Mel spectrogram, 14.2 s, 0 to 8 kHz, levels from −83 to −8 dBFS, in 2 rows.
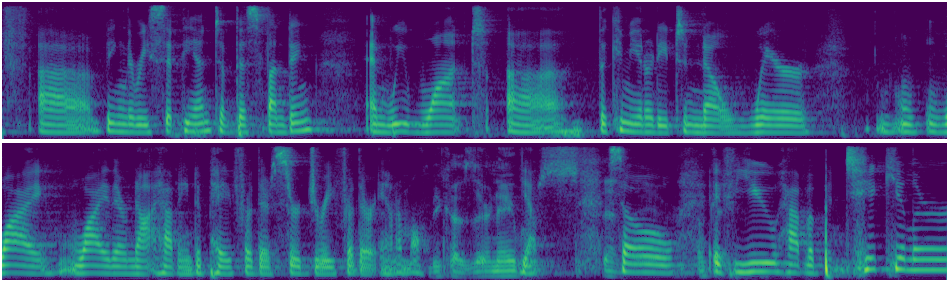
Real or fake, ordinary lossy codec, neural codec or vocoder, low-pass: real; MP3, 64 kbps; none; 7.2 kHz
